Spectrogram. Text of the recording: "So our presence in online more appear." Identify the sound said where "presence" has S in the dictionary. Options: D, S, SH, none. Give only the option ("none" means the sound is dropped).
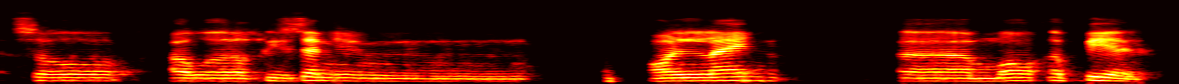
none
